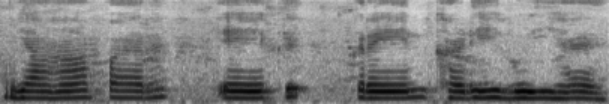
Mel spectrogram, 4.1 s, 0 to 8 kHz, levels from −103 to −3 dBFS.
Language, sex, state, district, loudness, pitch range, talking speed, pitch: Hindi, female, Haryana, Charkhi Dadri, -13 LUFS, 190-205 Hz, 105 wpm, 195 Hz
